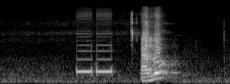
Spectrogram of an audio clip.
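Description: Two short electronic beeps in quick succession, each about a fifth of a second, from the phone line carrying a listener's WhatsApp call as it comes on air.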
